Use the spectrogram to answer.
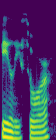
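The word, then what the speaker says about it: Filisur: At Felisaur, pronounced Felisaur, you step off for a snowshoe trek through forest trails known only to locals.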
